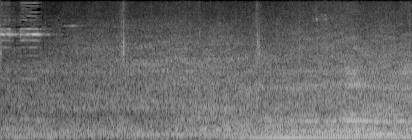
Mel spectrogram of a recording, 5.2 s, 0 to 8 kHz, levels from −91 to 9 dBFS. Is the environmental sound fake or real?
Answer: real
